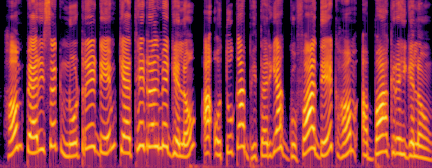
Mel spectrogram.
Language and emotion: Maithili, surprised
